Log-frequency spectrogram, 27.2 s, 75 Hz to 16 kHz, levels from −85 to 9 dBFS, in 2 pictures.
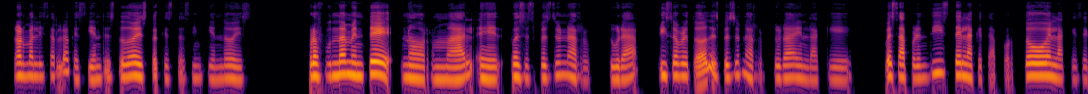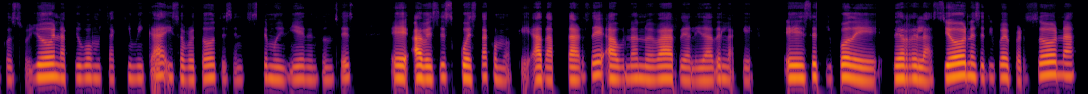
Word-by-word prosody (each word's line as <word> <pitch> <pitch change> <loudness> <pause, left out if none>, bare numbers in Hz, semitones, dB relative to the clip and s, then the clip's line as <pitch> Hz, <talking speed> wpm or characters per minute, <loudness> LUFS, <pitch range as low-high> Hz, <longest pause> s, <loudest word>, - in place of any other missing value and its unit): normalizar 210 -1 -1
lo 275 - -3
que 175 - -10
sientes. 175 +3 -7
Todo 205 0 +1
esto 210 -2 +3
que 190 - -12
estás 180 0 -15
sintiendo 190 -1 -7
es 175 0 -6 0.7
profundamente 220 +2 +7
normal, 180 -1 0
eh, 180 -2 +1
pues, 205 -1 +2
después 190 +1 -6
de 220 - -6
una 220 -3 -1
ruptura 180 +1 -5 0.3
y 220 - +2
sobre 215 0 +1
todo 135 -6 +1
después 195 -2 -1
de - - -5
una 225 -5 -4
ruptura 195 0 -5
en 185 -2 -5
la 170 0 -9
que, 170 +1 -11 0.4
pues, 215 -1 +2
aprendiste, 200 +5 -1
en 220 - +3
la 200 - +3
que 180 -1 -14
te - - -17
aportó, 220 0 +3
en 210 -2 +3
la 185 -1 -3
que 175 0 -20
se 175 -1 -15
construyó, 200 +4 -1
en 210 -1 +1
la 195 - -4
que 190 0 -11
hubo 195 +1 -5
mucha 185 -1 -12
química 185 +3 -5
y 200 - -8
sobre 175 -2 -7
todo 190 +2 -3
te - - -18
sentiste 180 +2 -15
muy 180 -2 -5
bien. 180 +1 -8
Entonces, 175 +3 -11 0.4
eh, 190 -1 +2
a 195 - +6
veces 185 +2 -2
cuesta 195 +1 0
como 175 -4 -10
que - - -16
adaptarse 180 +4 -1
a 185 -1 +2
una 185 +1 -5
nueva 185 0 +1
realidad 170 -1 -7
en 185 0 -4
la - - -11
que 165 -1 -17 0.4
ese 195 +1 +2
tipo 185 +2 -3
de 175 -5 +1
de 190 0 +4
relación, 190 +4 +3
ese 200 -2 -5
tipo 195 +1 -13
de 195 - +1
persona, 215 +6 0
190 Hz, 170 wpm, -22 LUFS, 180-205 Hz, 0.7 s, profundamente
